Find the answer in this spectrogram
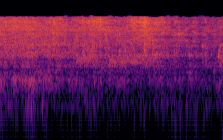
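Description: Chicken breasts sizzling on a hot, oiled cast iron grill pan, a steady hiss.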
